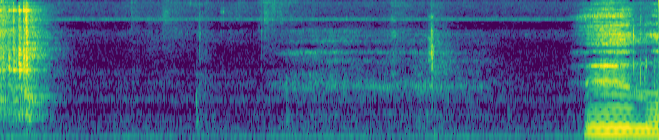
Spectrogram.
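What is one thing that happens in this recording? A metal probe clicks lightly against a circuit board.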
